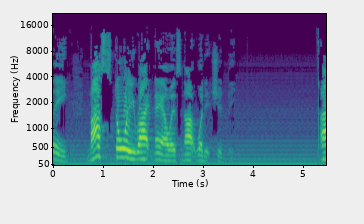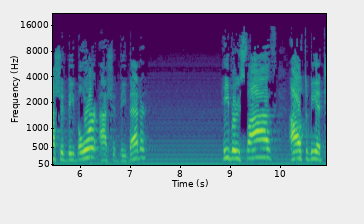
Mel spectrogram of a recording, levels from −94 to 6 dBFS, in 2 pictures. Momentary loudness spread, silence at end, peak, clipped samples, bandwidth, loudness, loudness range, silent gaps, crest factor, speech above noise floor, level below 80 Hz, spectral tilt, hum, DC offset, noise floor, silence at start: 16 LU; 0 s; -4 dBFS; under 0.1%; 14.5 kHz; -15 LUFS; 8 LU; none; 14 dB; 26 dB; -42 dBFS; -4 dB/octave; 60 Hz at -40 dBFS; under 0.1%; -40 dBFS; 0 s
